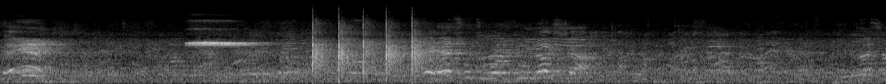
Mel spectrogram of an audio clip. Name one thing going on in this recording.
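A crowd cheers and shouts in an echoing hall.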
